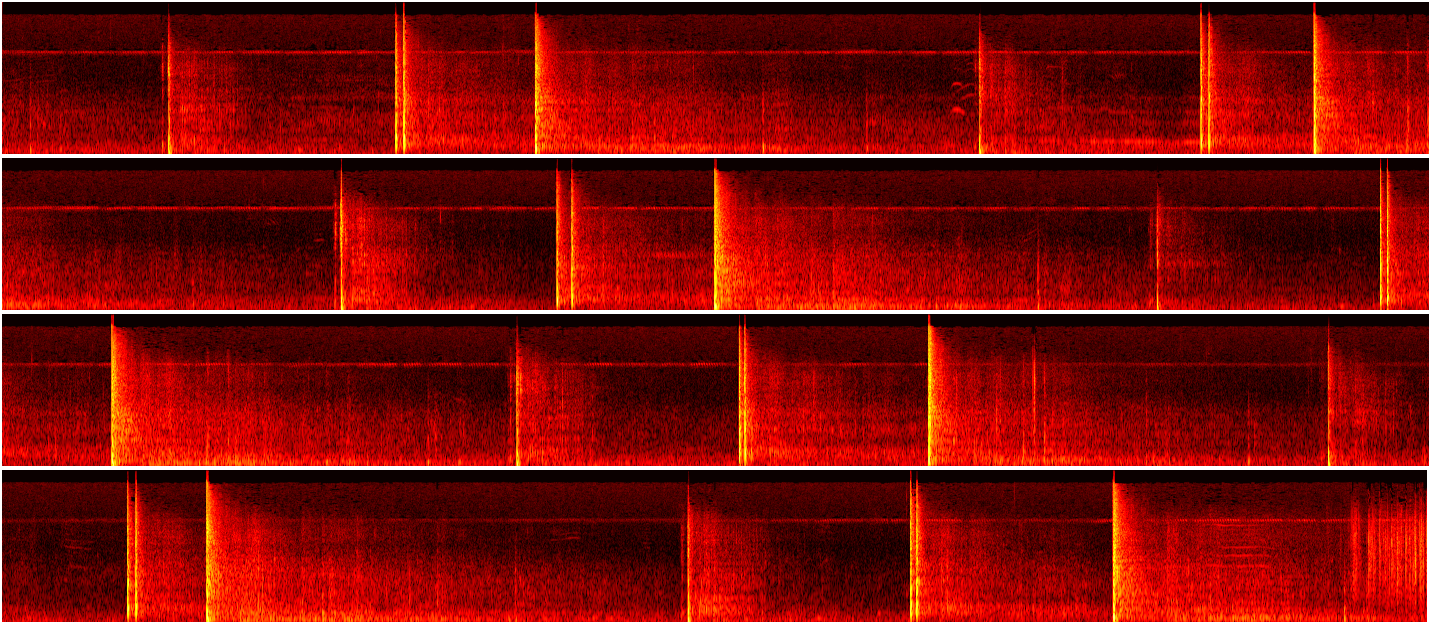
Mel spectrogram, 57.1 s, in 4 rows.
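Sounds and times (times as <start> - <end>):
fireworks bursting with bangs: 0.0 - 3.2, 3.8 - 10.8, 11.9 - 26.7, 28.0 - 43.1, 44.0 - 48.4, 49.6 - 51.1, 51.8 - 57.0.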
